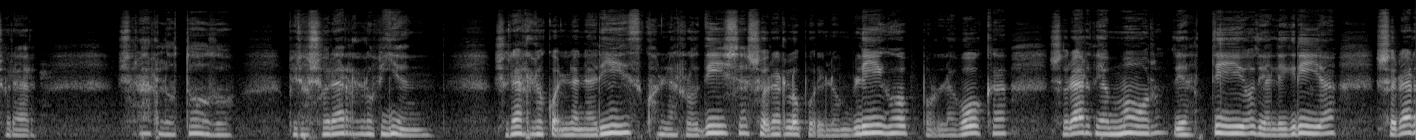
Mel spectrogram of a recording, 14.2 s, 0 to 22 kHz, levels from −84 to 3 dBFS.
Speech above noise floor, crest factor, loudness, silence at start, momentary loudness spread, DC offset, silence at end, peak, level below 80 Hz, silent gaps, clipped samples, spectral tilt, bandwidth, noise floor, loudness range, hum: 22 dB; 18 dB; -27 LUFS; 0 s; 16 LU; under 0.1%; 0 s; -10 dBFS; -64 dBFS; none; under 0.1%; -5.5 dB/octave; 17 kHz; -49 dBFS; 5 LU; none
